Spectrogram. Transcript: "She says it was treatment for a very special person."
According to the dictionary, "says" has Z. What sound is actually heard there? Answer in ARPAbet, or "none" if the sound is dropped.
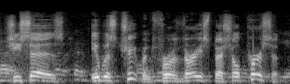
Z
